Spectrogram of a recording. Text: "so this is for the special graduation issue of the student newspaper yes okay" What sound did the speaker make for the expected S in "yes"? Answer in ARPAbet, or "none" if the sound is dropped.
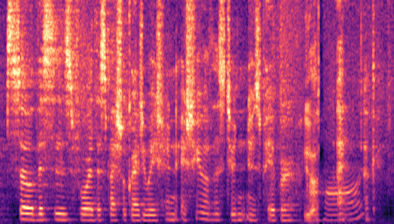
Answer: none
